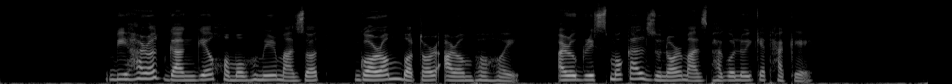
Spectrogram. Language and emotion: Assamese, neutral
